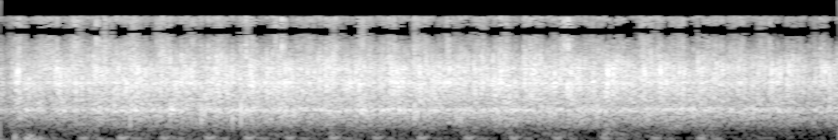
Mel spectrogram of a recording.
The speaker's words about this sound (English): I'd ask that you give the panel another round of applause.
